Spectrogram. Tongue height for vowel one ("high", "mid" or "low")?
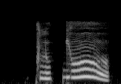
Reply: high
